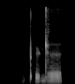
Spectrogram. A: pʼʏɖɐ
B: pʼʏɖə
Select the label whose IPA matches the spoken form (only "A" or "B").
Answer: B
